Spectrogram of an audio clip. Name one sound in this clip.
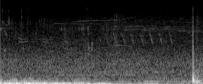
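Liquid pours and splashes into a glass.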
